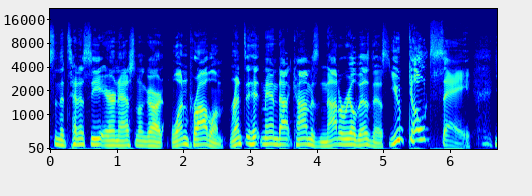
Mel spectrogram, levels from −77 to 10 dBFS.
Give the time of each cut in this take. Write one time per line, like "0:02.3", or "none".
0:01.7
